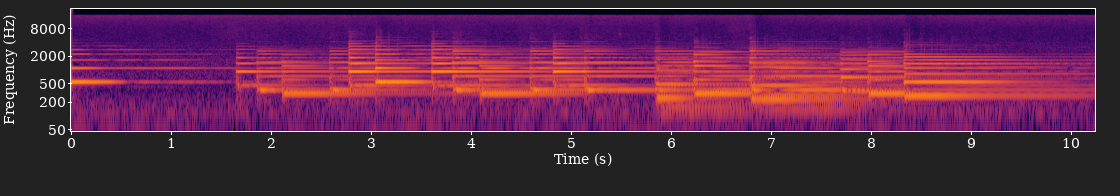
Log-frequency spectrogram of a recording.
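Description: Solo grand piano playing a slow, gentle piece. A single held note opens it, a melody over chords comes in about two seconds in, fuller low chords sound around the middle, and it settles on a long held chord that slowly fades.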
